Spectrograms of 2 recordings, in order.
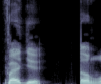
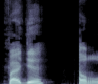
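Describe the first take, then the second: No difference in how they are said.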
